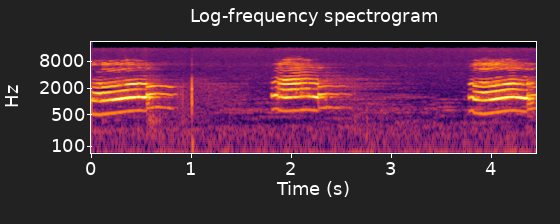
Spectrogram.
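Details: Three long, steady meows from a cat, a call claimed to make mice flee. The calls are evenly pitched and rich in overtones. A brief click comes after the first one, and there are quiet pauses between calls.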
